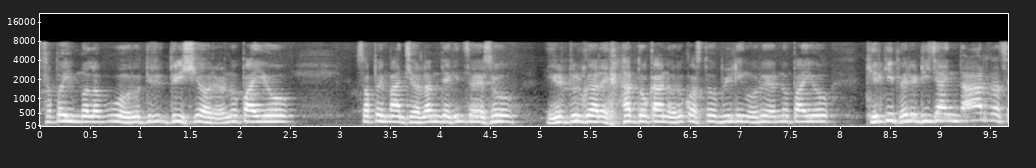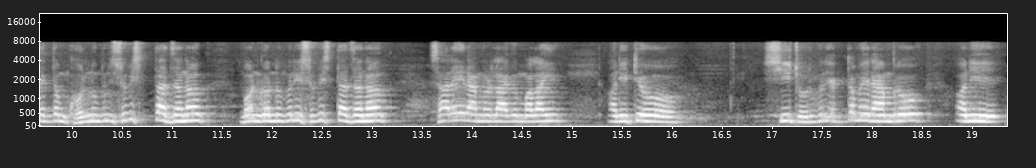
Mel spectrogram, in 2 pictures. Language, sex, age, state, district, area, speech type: Nepali, male, 60+, West Bengal, Jalpaiguri, rural, spontaneous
